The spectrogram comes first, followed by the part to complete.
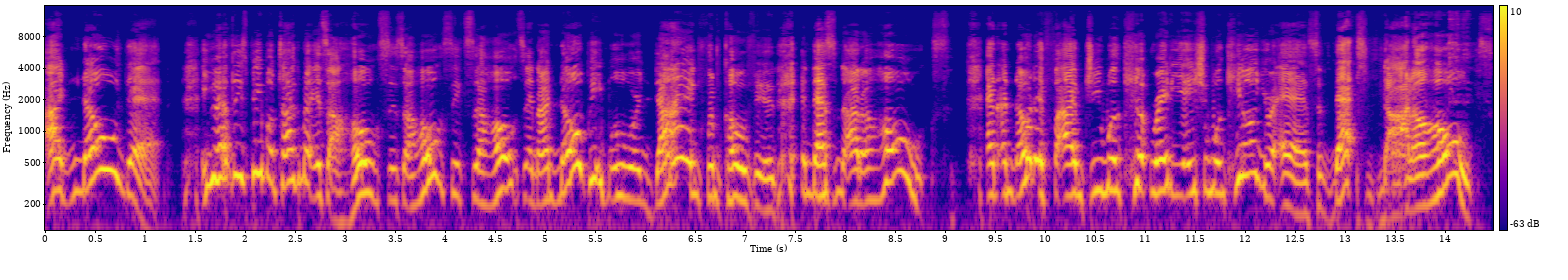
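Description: A woman's pitch swings very widely as she talks at a moderate pace over a quiet background. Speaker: vlogger. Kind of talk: casual vlog chat, opinion rant. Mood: indignant, emphatic. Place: home room. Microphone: phone near.

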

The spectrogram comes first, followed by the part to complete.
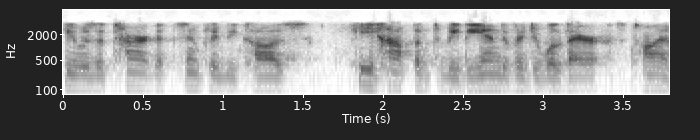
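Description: A man with a Dublin accent speaks against a quiet background. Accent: Dublin Irish. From Ireland. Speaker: caller, uncle of a shooting victim. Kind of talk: radio phone-in. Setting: phone call from hospital. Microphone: phone line.

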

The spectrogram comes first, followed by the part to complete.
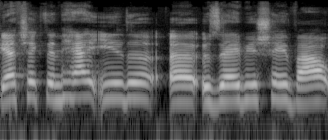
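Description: Recorded very cleanly against a silent background, a woman speaks at a high pitch with a German accent. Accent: German-accented Turkish. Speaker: travel content creator. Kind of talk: casual interview chat. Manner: animated, laughs often.

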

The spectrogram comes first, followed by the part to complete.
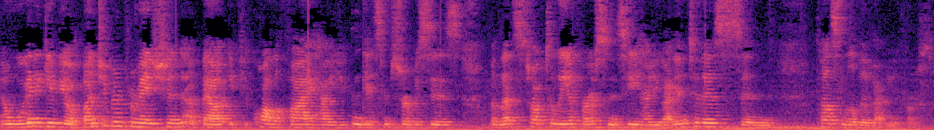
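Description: A woman at a very fast pace with fairly even intonation, audible room echo and light background noise. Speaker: health clinic show co-host. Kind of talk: interview. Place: studio. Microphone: camera far.

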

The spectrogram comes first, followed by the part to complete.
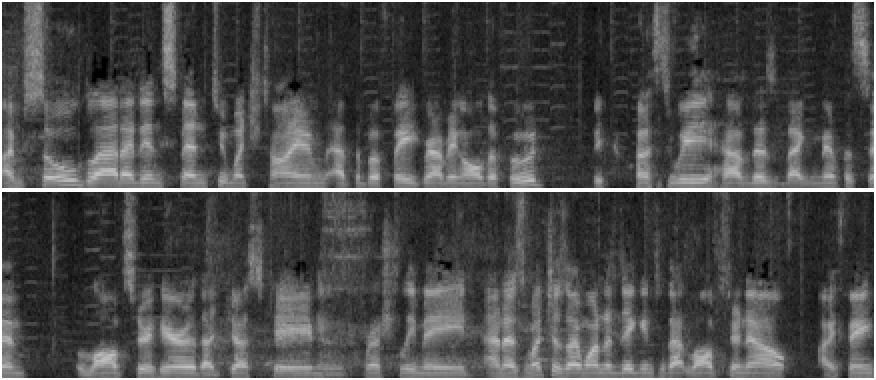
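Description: Music plays in the background. A man speaks with fairly even intonation. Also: moderate pace. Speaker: food travel vlogger. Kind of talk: casual vlog chat. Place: hall. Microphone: lapel.

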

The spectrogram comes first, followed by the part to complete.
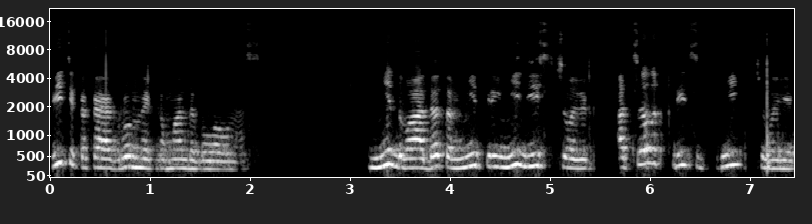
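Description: A woman talks at a moderate pace with ordinary pitch variation. Noticeable background noise is present. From Kazakhstan. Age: 20s. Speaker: network marketing director; webinar presenter. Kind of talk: online webinar presentation. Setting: webinar with online audience. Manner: informal, hesitant, with fillers. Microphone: webcam.

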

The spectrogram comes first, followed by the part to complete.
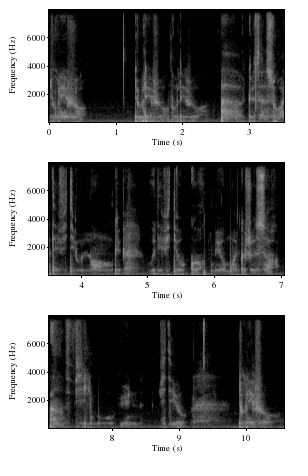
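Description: Whispering and soft-spoken, a man talks at a very slow pace with long, frequent pauses. Noticeable background noise is present. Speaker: ASMR YouTuber. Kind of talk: casual vlog chat. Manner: soft ASMR whisper close to mic. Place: home room. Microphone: studio mic.

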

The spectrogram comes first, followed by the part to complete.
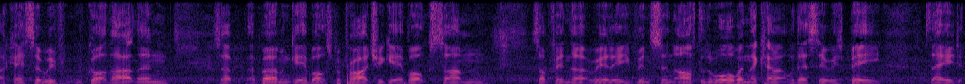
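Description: Over noticeable background noise, a man with a fairly low pitch talks at a fairly quick pace with fairly even intonation, the sound dry with no echo. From England. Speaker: motorcycle magazine editor. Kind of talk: casual informative talk about a motorcycle at a show. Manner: conversational, hesitant with frequent fillers. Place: hall.

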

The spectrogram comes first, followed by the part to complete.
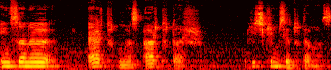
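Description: With light background noise behind her, a woman at medium pitch speaks at a very slow pace with vocal fry and ordinary pitch variation. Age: 60s. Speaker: vlogger. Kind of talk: casual chat. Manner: animated; hesitant fillers. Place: home room. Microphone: camera far.

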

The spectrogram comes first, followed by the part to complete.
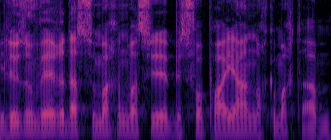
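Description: The speech comes at a very fast pace. The background is quiet. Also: man. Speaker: streamer. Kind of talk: angry rant, live-stream reaction. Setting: live stream. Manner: agitated, swearing, ranting. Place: home room. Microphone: studio mic.

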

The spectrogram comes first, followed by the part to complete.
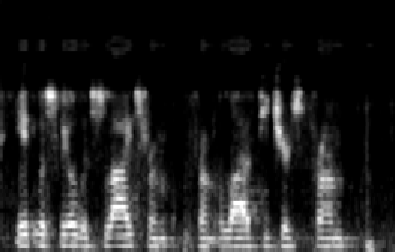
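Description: A man speaks fairly slowly with a Spanish accent, somewhat breathy and with monotone, flat intonation. Light background noise is present. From Honduras. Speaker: educator. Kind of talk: webinar presentation; webinar presentation talk. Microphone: video call.

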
